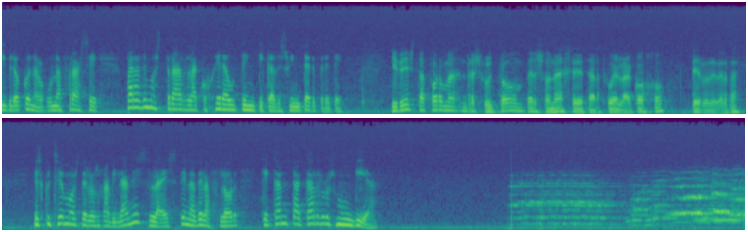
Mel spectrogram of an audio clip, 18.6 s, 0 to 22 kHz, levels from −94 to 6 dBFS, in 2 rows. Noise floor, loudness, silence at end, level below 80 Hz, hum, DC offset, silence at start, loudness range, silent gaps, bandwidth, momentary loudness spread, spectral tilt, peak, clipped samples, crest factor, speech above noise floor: -42 dBFS; -21 LUFS; 0 s; -46 dBFS; none; under 0.1%; 0 s; 5 LU; none; 19 kHz; 11 LU; -7.5 dB/octave; -2 dBFS; under 0.1%; 18 dB; 22 dB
